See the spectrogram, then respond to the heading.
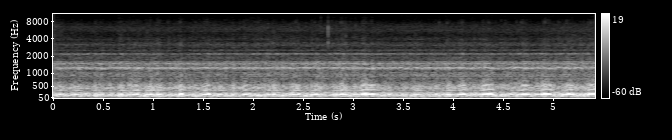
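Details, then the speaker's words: Diesel heater restarted after the pump connectors were cleaned and after long disuse: steady low roar with a soft, slightly uneven flutter and no popping or surging; burning fuel with some initial smoke, running normally. "So I started it again, and now it's actually running. Clearly you can see we've got smoke. You can hear combustion."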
